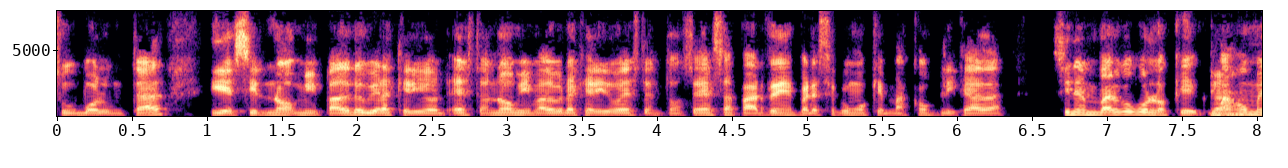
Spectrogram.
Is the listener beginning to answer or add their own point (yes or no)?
no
